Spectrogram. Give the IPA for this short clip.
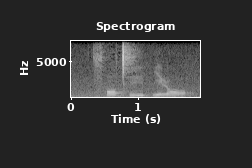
t͡sʰ ɔ ǀʰ ĩ f i ɭ ɔ

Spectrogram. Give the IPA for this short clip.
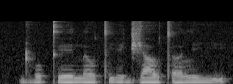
ɖʱ o kʼ e n ɐ o̯ tʼ i e̯ d͡ʒ a o̯ tʼ ɐ l i

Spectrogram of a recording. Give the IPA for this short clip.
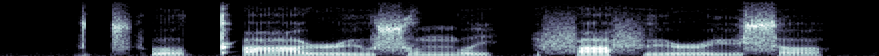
t͡sʼ o kʼ ɑ ɹ ʉ sʷ i ŋʷ i | f ɑ f ʉ ɹ y s ɔ

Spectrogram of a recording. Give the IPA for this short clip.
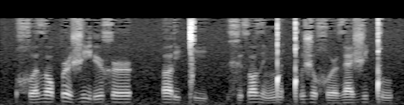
χʷ ʌ˨˦ ð ɔ˧ p ə˞˦˨ ʒ i˦˨ ɾʲ ə˞˦ x ə˞˦ | ʌ˧ ɾ i˨ ǀ i˨ | xʲ ʊ˨ θ ɔ˦ ð ɪ˨ ŋ͡ǃ ə˧ ǃʼ ʊ˦ ʒ ʊ˦˨ χʷ ə˞˨ ð æ˧ ʒ i˦ ǃ u˧

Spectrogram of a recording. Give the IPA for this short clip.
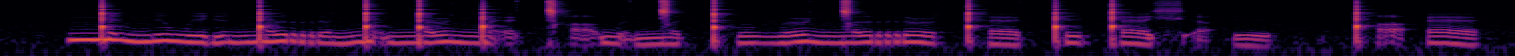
ŋ͡ǃ ɪ˥˩ ŋ ɪ˧˥˧ w ɪ˧˩ ɾʲ ʊ˥˩ ŋ͡ǃ ə˧˥˧ r ə˧˩ ŋ͡ǃ ə̰˥˩ ŋ͡ǃ ə˞˧˥˧ ŋ͡ǃ æ̰˧˥˧ ǀʰ ɑ̰˧˥˧ w ə̰˧˩ ŋ͡ǀ ə˧˩ ǃʰ ʊ˧˥˧ v ə˞˧˥˧ ŋ͡ǀ ə˧˥˧ r ə˞˥˩ ǃʰ æ˧˩ ǃ ɪ˥˩ ǃ æ˥˩ xʲ ɑ̰˥˩ ʔ ɪ˧˩ | ǃʰ ɑ̰˧˥˧ ʔ æ˧˩

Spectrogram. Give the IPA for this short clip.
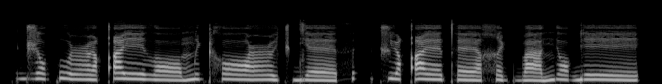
d͡ʒ ɔ˦˨ k u˦˨ ʕ ø˨˩ qʼ eː˦˨ ð ɔː˨˩ m i˦˨ ʈ x ɔː˦˨ ʕ y˨˩ t͡ʃ dʲ ɛː˨˩ θ | t͡ʃ y˦˨ qʼ ɛː˦˨ t̪ʰ ɛː˨˩ χ i˨˩ ʈ b a˨˩ nʲ ɔ˦˨ ɡ eː˦˨

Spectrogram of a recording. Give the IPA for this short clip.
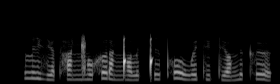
l i zʲ a tʰ a ŋ͡ǁ o x ə ɾ a ŋ͡ǃ ɒ l ɪ ǃ i pʰ o w ʏ tʲ ə tʲ ɒ ŋ ɪ kʰ ʏ

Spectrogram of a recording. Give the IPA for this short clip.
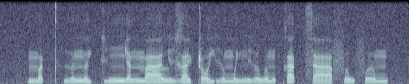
m a˨˩ k̚ t̪ʰ ɨ˨˩˦ ə̯ n ə˨˩ j k i˨˩˦ ŋ ɲ a˨˩˦ n m aː˨˩˦ l i˨˩˦ ɣ a˨˩ j ʈ ɔ˨˩ j i˨˩ ə̯ m ə˨˩˨ j n i˨˩˦ ə̯ w ə˧ m k a˦˥ k̚ s aː˨˩˦ f ə˧˥ w f ə˧ m

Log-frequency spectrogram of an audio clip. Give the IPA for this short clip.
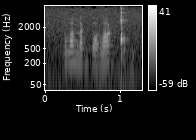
ðˤ ə n̪ a ɡ pʲ ɯ ðˤ a ɡ ɡ͡ǃ ɵ ɡ

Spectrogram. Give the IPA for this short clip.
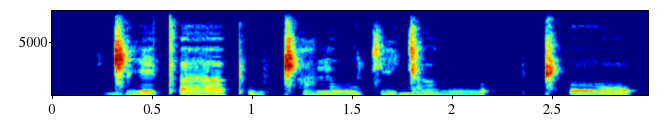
ɡ͡ǁ eː tʼ ɐː pʼ ṳ ǁ a̤ n uː c e̤ ɟ a̤ l o̤ | ǁʰ o

